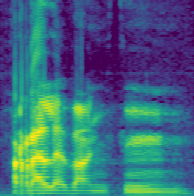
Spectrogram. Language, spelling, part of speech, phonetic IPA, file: Czech, relevantní, adjective, [ˈrɛlɛvantɲiː], Cs-relevantní.ogg
- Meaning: relevant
